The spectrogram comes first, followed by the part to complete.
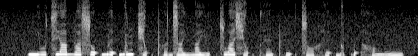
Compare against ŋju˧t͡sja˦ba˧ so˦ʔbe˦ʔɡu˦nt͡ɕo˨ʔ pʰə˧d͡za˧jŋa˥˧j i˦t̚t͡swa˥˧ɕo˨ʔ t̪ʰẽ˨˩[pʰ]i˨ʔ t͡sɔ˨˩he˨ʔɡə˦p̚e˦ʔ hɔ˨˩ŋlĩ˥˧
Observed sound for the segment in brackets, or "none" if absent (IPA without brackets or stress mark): pʰ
